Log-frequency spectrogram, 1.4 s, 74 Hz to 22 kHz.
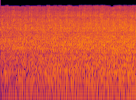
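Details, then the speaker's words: LBZ Duramax diesel truck with about 300,000 miles and stock exhaust: even, steady diesel clatter at idle with no misses or knocks; normal idle. "but yep sounds like a Duramax 300,000"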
